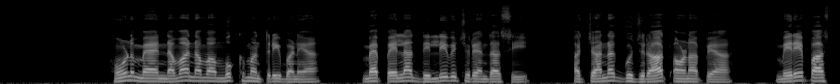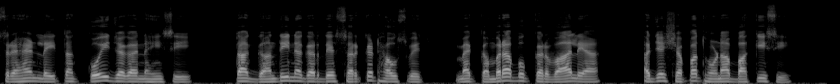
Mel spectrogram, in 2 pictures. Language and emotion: Punjabi, neutral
